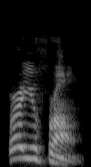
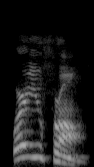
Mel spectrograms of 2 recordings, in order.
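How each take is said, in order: First: From ending on a full closed m sound; from with the final m clearly pronounced. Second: From said with a clipped, open ending; from cut off short, no closing m; from with the final m dropped; wrong final nasal. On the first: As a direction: lips shut hard on the m of from. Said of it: "é from". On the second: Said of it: "Não é, não é from, é from". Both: Shown as a demonstration.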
